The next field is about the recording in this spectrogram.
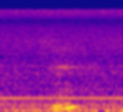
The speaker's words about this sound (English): Oh, his tail's right between his legs. Mm-hmm. He's purring.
